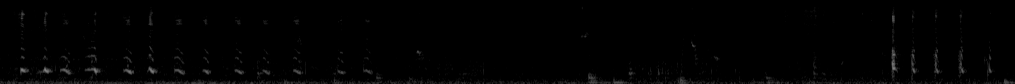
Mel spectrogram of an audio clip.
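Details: Captive male Japanese stream toads (Bufo torrenticola), recorded 20 October 2016, each male calling differently. Short soft notes repeat about four times a second for nearly four seconds, then return in a brief burst near the end, faint over background hiss.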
